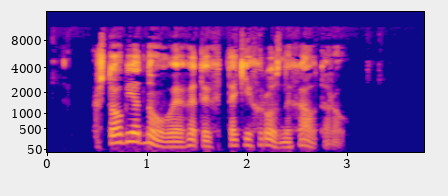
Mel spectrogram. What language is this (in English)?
Belarusian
